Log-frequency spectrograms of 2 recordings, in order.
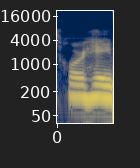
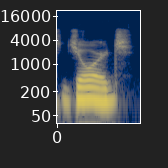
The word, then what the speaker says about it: Jorge: So we got a new artist on this, Jorge Molina. – Or if you don't like to pronounce the Spanish, George Molina.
